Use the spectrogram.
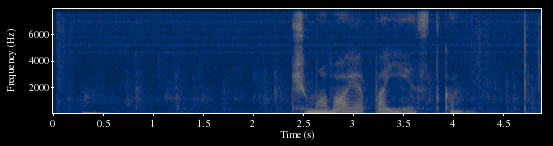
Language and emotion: Russian, neutral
